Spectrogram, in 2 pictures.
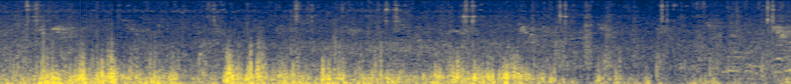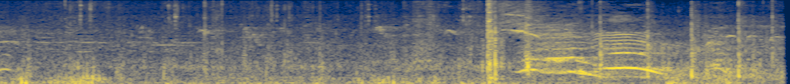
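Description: BMX bike rolling and clattering on concrete, with irregular knocks from the tyres and frame during one-wheel balance tricks, loudest in the first few seconds. A voice calls out near the end.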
